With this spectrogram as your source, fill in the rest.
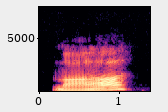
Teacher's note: it is said with a mid-rising tone, or second tone. · The second tone is denoted by an upward slant from left to right. It starts at the middle of the tone and goes to the top, and is similar to saying, what, in English. This will now be referred to as the mid-rising tone, or the second tone.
